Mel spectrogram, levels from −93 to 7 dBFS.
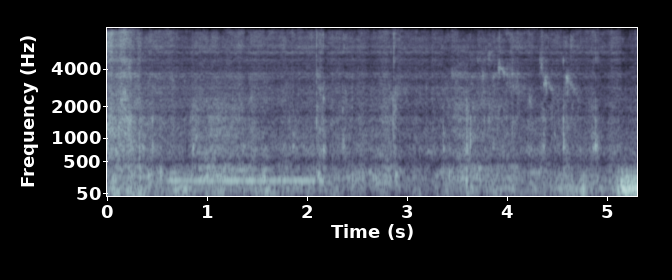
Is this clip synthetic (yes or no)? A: yes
